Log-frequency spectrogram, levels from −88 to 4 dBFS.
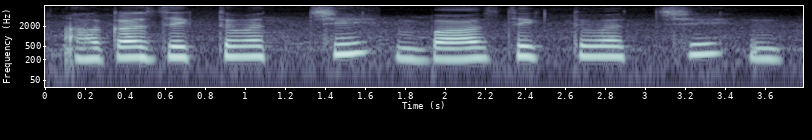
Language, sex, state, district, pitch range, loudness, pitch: Bengali, female, West Bengal, Dakshin Dinajpur, 220-255 Hz, -17 LUFS, 245 Hz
